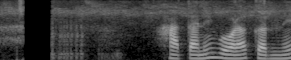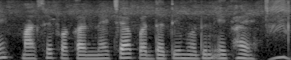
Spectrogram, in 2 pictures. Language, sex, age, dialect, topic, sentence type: Marathi, female, 25-30, Northern Konkan, agriculture, statement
